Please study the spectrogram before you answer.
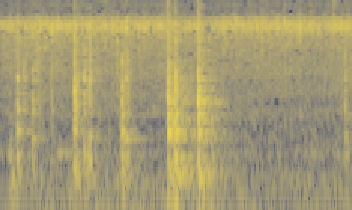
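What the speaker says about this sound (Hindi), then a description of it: "बस फ्रेंड्स हम इसमें ऐड कर देंगे अपनी प्याज और ग्रीन चिल्ली।" Onion and green chilli sauté in hot oil over high flame for chicken fried rice, a loud steady sizzle close up with a few scraping stirs of a spatula against the pan.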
